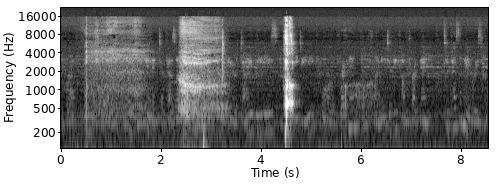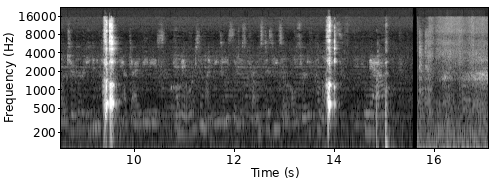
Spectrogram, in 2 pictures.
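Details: Intractable hiccups, part of an Oct/Nov 2022 episode with choking spasms, in a patient in a cancer study: sharp, abrupt hiccups about every five seconds, a brief breathy sound before the first.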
